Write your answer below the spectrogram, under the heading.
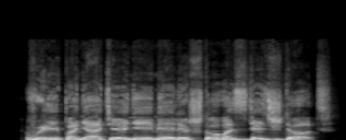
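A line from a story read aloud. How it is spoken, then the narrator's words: Shouted. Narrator (Russian): крикнул он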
